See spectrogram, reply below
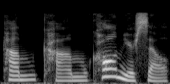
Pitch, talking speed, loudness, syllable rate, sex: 215 Hz, 140 wpm, -17 LUFS, 3.0 syllables/s, female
